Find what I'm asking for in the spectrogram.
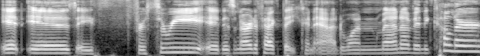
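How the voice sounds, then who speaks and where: A woman with a plain, everyday voice speaks at a medium pitch and moderate pace with ordinary pitch variation. The recording is very clean, its background silent. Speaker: card game show co-host. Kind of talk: casual chat.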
